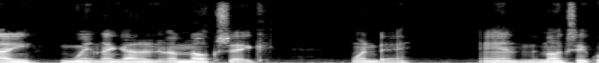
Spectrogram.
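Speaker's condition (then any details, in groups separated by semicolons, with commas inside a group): Traumatic brain injury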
